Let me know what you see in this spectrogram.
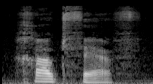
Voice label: "goudverf", Dutch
